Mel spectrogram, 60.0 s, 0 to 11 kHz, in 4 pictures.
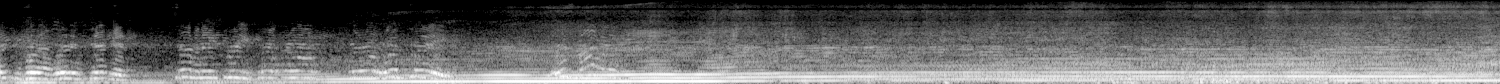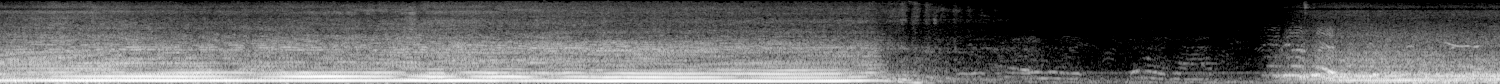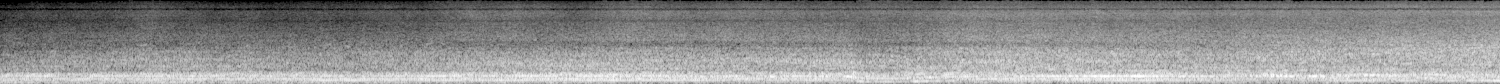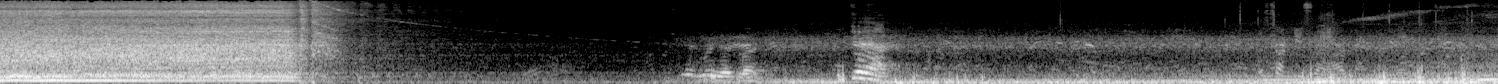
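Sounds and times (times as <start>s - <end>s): truck engine at high revs: 0.0s - 25.5s, 27.7s - 59.9s.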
